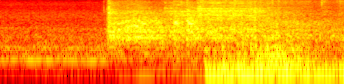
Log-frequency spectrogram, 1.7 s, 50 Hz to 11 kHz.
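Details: Mopar 580 stroker V8 first startup on run stand with mufflers, timing 33 degrees, about 1,400 rpm, 65 psi oil pressure: fires on first catch, settles into steady deep idle without misses; healthy.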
